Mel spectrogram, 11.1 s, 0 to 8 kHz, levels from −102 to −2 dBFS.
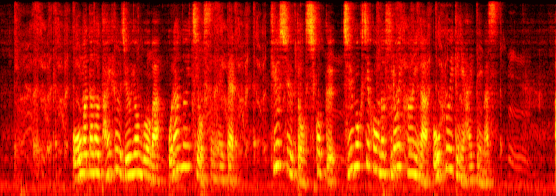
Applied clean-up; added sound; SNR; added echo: none; Cough; 19 dB; reverberation time 0.3 s.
